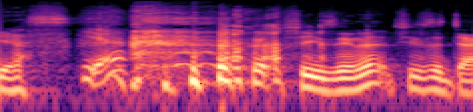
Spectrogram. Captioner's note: laughing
